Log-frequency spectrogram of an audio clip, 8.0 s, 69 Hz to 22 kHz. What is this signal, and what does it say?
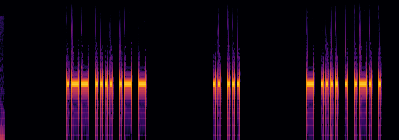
Morse code, heard as a keyed tone, about 25 wpm, 700 Hz. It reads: WHAT IS THERE
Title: 4x Word-Spacing - Sentences from Top 100 Words - 25wpm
